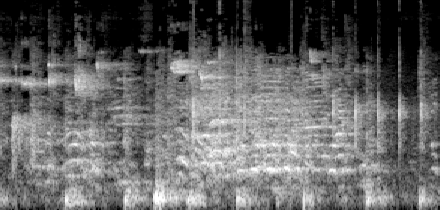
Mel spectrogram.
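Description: A basketball bounces on a hard court with echoing thuds.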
